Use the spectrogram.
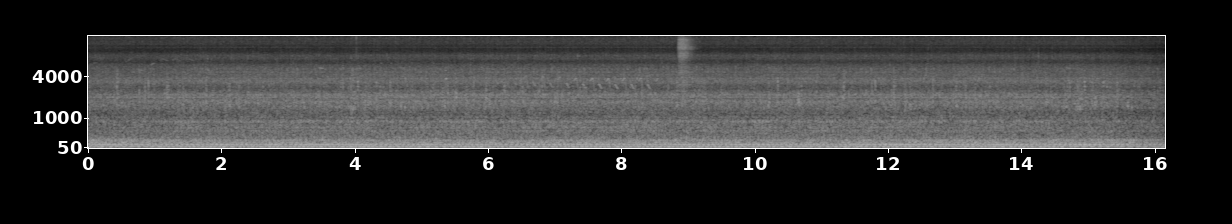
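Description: A tractor engine idles steadily in Farming Simulator 17, a constant low mechanical drone with a faint knocking rhythm and no voices, heard close and unchanging for the whole stretch.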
